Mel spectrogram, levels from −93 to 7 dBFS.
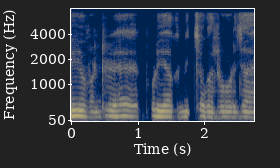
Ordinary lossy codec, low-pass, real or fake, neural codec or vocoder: none; 7.2 kHz; fake; vocoder, 22.05 kHz, 80 mel bands, WaveNeXt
